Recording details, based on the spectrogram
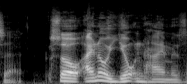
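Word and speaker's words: Jotunheim: that so I know yenim is like you pronounce the J like a y so they're called yens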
